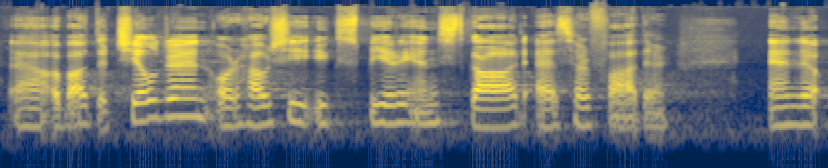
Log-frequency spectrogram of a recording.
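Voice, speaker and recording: An older woman from Finland with a Finnish accent, a nun reading scripture and giving a gentle, measured memorial tribute. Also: medium pitch, gravelly. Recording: echoey hall reverb.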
